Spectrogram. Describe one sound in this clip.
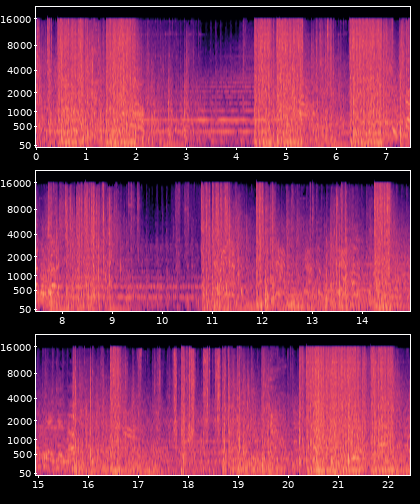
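Automatic rifle fire rattles in loud bursts.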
